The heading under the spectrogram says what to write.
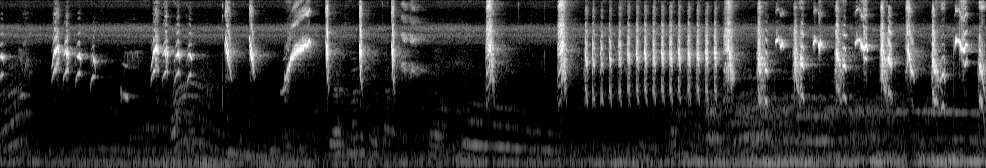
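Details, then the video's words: Long-tailed shrike, a cendet, in a varied mimicking song: scattered sharp chirps and slurred notes, then a long fast rattling trill and a string of quick varied twitters; faint low whistles in the background. "MERDU SUARANYA, BISA MENIRUKAN SEGALA SUARA JENIS BURUNG | CENDET FULL MATERI"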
